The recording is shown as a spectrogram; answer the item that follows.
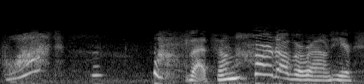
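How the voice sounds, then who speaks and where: An actress playing a sensible, concerned grown daughter in a radio drama, gentle and questioning. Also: female voice, fairly high pitch, huge pitch swings, slow pace, a little hiss or hum, exaggerated voice. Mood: puzzled. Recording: muffled band-limited old radio recording.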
